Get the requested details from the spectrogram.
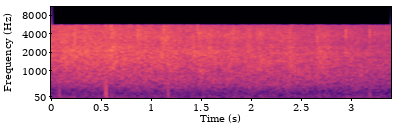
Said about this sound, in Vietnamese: Nếu quý vị thấy rằng là việc đó nó cần phải xảy ra với nông thôn Việt Nam thì hãy cho một tràng pháo tay để nỗ lực đạt được.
